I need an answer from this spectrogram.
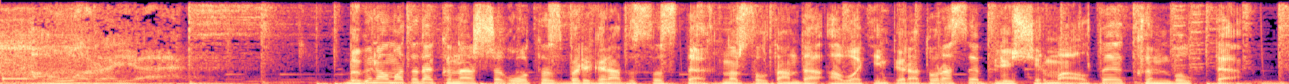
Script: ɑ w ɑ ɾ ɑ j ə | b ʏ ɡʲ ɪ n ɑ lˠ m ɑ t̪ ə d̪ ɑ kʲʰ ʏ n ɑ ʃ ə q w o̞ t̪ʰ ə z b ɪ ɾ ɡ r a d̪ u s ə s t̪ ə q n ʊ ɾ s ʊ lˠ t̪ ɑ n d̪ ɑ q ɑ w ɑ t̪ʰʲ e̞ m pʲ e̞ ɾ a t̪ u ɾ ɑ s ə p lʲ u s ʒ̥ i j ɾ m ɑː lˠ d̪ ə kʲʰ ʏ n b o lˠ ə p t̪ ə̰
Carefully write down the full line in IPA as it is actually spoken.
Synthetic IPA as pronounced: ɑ w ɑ ɾ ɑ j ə | b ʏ ɡʲ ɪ n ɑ lˠ m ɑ t̪ ə d̪ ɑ kʲʰ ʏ n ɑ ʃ ə q w o̞ t̪ ə z b ɪ ɾ ɡ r a d̪ u s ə s t̪ ə q n ʊ ɾ s ʊ lˠ t̪ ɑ n d̪ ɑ ʔ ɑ w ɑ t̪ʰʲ e̞ m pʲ e̞ ɾ a t̪ u ɾ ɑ s ə p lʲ u s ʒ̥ i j ɾ m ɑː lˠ t̪ ə kʲʰ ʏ n b o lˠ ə p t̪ ə̰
